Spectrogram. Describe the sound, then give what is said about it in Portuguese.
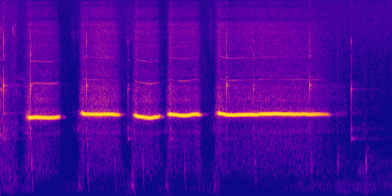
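Clear whistling that resembles the word 'saci', a run of five steady notes at the same high pitch separated by short gaps, the last held noticeably longer than the others, alone without talk. “Uma, o assovio parece simplesmente Saci, que é... E outro, que é o completo, né? Que o assovio parece a onomatopeia de Saci Pererê, ou as suas variações”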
